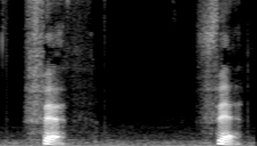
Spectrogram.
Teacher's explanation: You might sometimes hear a native speaker simplify this by dropping the F before the TH.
